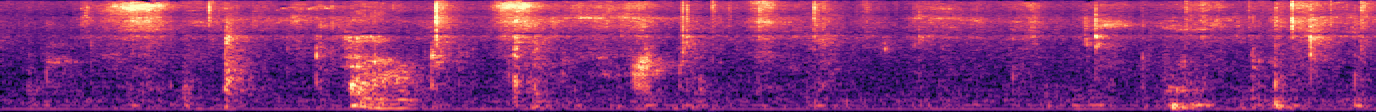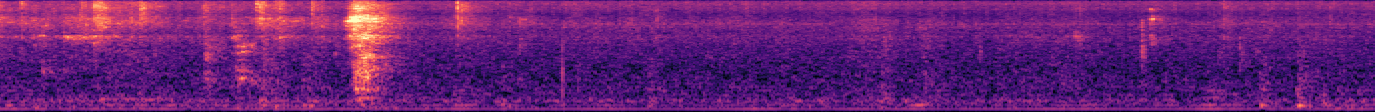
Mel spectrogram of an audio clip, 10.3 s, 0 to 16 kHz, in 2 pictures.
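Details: Indoors, a blue Boston Terrier dad romps with his young puppies, one 3 months old and two 5.5 weeks old, filmed by phone; thin whimpers and a few sharp yips early on, then clicking paws and rustling over a constant low hum.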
